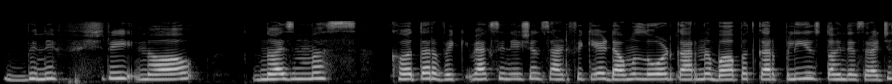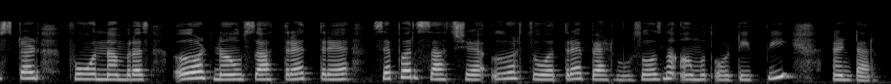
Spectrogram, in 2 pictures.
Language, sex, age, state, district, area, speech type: Kashmiri, female, 18-30, Jammu and Kashmir, Kupwara, rural, read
